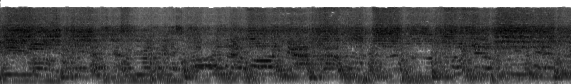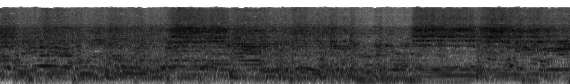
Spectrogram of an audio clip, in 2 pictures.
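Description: Loud live rock band playing, with voices singing into the microphone over the band.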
